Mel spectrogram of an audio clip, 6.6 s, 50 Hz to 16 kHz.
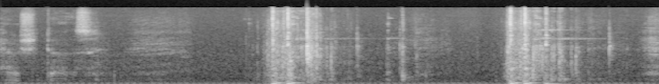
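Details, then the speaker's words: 1986 Honda TRX200SX ATV that sat for three years, with a replaced carburetor, a patched intake manifold and a remote ignition setup, fueled, on choke, first cold start attempt: two short cranking bursts, spins evenly but never fires; crank, no start. "well sounds good it's not trying to start but it sounds pretty good"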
